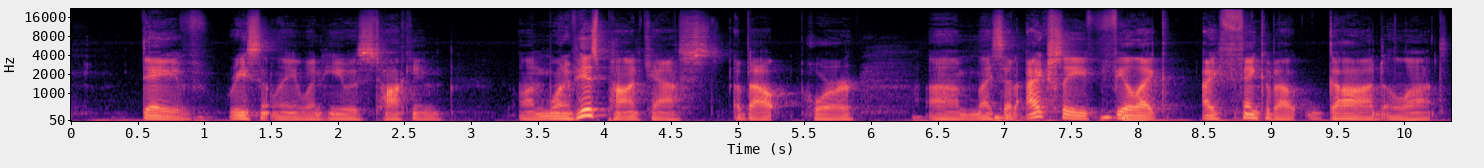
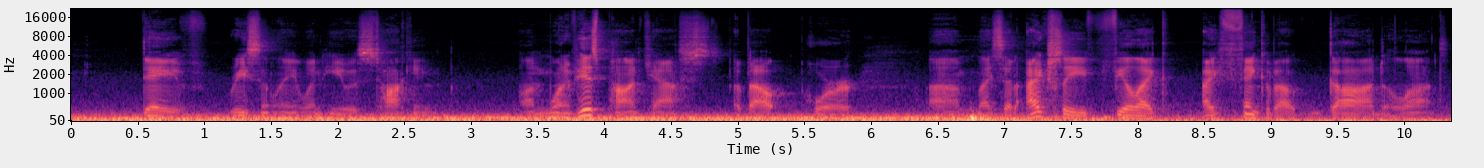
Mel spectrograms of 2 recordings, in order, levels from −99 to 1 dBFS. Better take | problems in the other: first | low rumble; loud; throughout; 6 dB below the speech

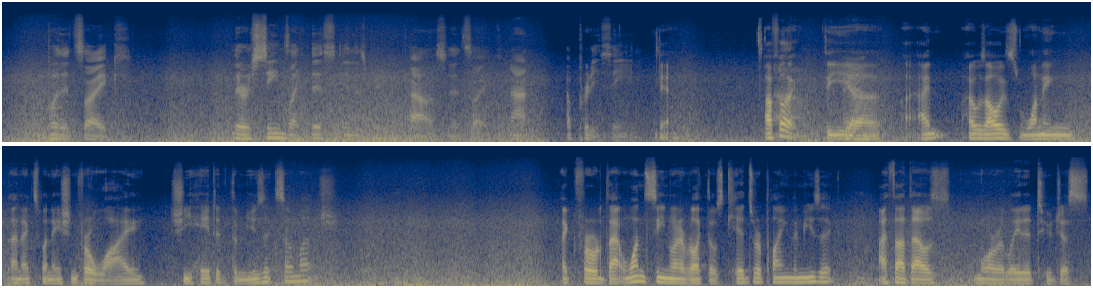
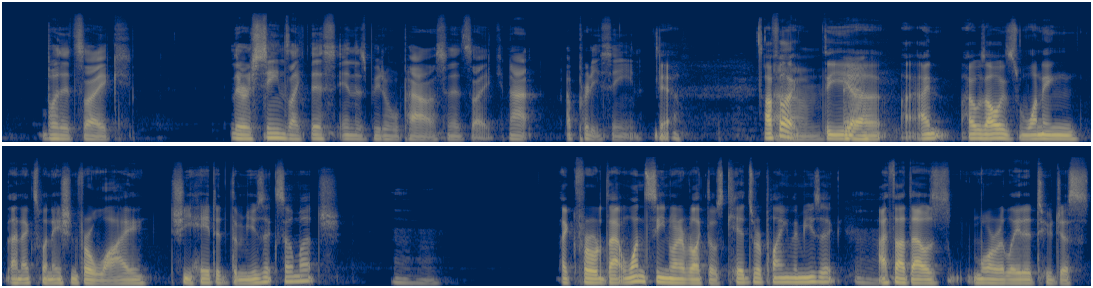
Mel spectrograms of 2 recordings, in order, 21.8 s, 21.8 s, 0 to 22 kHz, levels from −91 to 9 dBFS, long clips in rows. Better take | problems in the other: second | wind noise on the microphone; occasional gusts; 15 dB below the speech

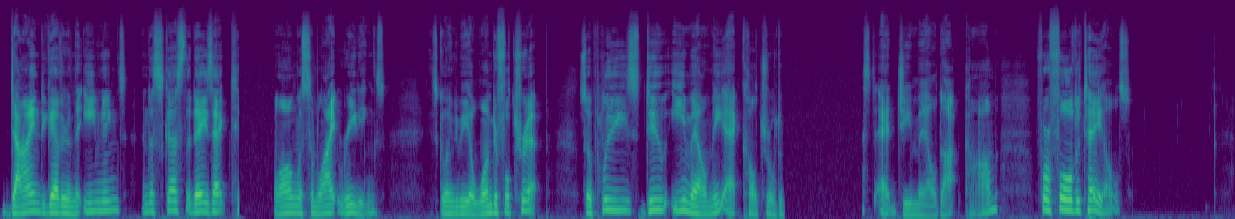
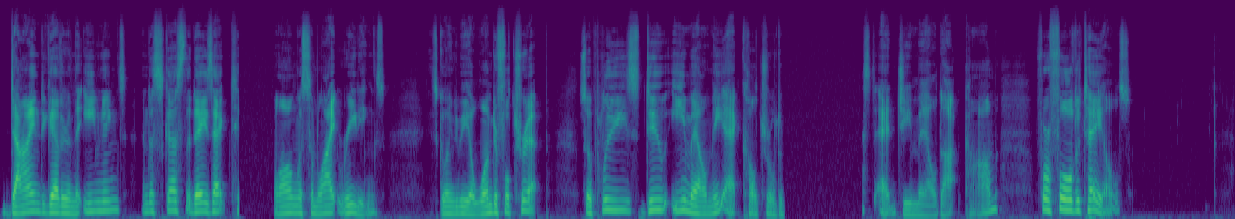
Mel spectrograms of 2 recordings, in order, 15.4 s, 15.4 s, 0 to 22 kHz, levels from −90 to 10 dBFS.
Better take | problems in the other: neither | audio cutting out; at 3 s and at 10 s for 1 s; the same in both

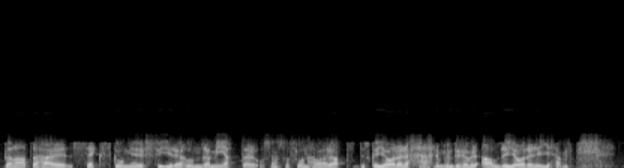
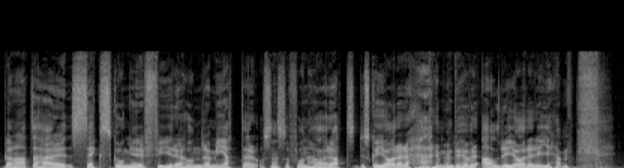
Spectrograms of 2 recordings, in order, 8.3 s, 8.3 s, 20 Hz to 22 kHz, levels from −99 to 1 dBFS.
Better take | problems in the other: second | phone-call audio; poor line

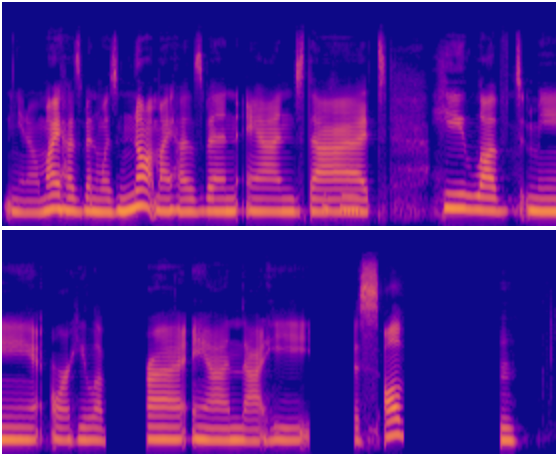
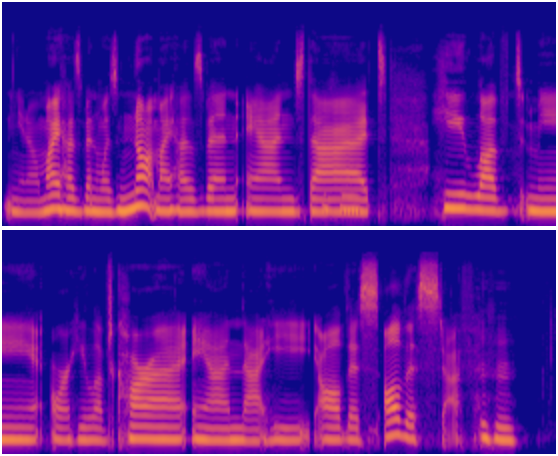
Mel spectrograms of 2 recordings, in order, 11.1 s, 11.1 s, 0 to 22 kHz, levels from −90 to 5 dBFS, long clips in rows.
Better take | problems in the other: second | audio cutting out; at 6.5 s, at 8.5 s and at 9.5 s for 1 s

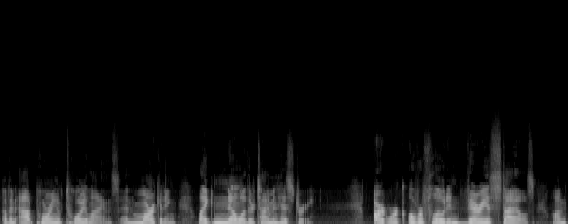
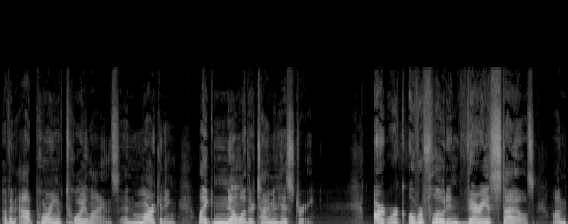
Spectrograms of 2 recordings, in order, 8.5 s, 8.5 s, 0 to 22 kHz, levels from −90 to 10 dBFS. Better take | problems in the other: second | muffled; very; fading above 3 kHz

